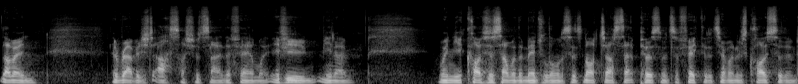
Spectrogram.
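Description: A flat, monotone Australian accent on a very clean recording with a silent background. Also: man. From Australia, Melbourne. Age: 30s. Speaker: mental health speaker. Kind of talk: casual chat.

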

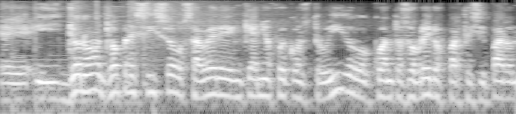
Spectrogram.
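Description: A man with an Argentine accent speaks at a medium pitch with ordinary pitch variation. His pace is fairly slow. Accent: Rioplatense Argentine Spanish. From Argentina. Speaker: sports journalist. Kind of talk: interview. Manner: halting, many filler words.

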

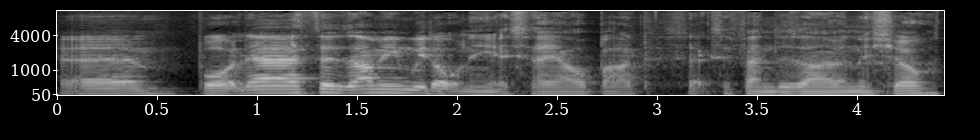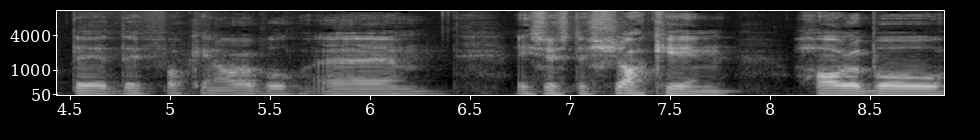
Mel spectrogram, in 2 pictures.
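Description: At a moderate pace, a man with a Manchester accent talks in a fairly low pitch with fairly even intonation. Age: 30s. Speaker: podcast co-host. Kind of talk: casual chat.

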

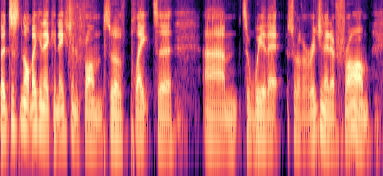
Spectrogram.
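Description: Here is a man with a New Zealand accent. He speaks at a moderate pace. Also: fairly low pitch for a man, ordinary pitch variation. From New Zealand (Auckland). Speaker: personal trainer and nutritionist. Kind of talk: casual interview chat. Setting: call.

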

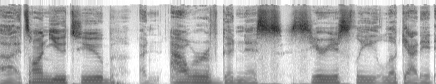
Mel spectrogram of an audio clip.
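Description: A man's plain, everyday voice, with fairly even intonation. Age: 30s. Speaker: podcast host. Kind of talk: casual interview.

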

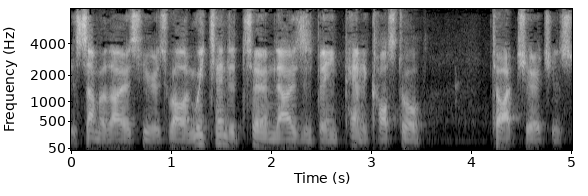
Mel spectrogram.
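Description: A man's very deep, low voice in an Australian accent, with fairly even intonation. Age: old. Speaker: podcast host. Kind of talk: casual chat. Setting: video call.

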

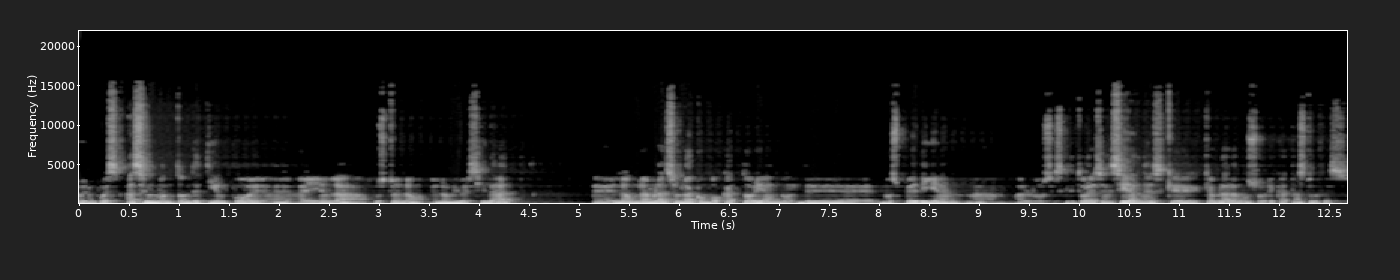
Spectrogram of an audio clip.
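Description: The tone is dark and mellow, with very wide pitch swings. Delivery moves at a moderate pace. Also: man, medium pitch for a man. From Mexico City. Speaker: author. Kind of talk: casual chat.

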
